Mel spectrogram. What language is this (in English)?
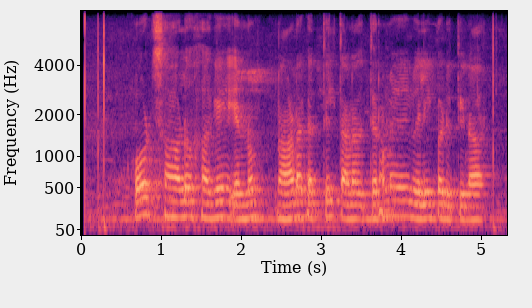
Tamil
